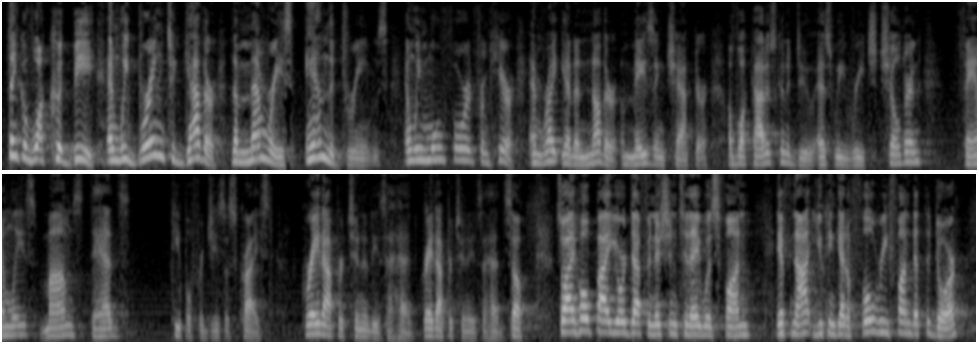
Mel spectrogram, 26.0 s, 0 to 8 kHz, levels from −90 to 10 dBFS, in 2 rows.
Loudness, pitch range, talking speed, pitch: -30 LUFS, 130-185 Hz, 165 wpm, 155 Hz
